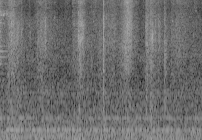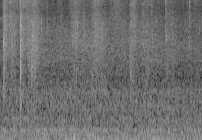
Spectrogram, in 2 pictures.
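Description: Hands grip and scrape on a stone wall while climbing.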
